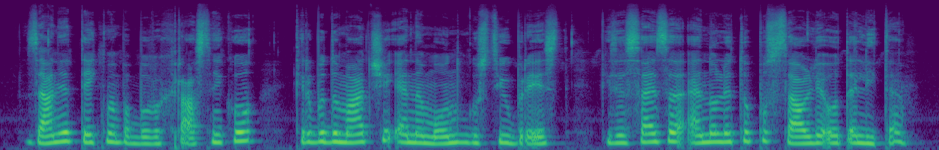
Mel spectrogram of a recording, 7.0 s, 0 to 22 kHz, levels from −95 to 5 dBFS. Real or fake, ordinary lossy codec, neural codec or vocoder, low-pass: real; none; none; 19.8 kHz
